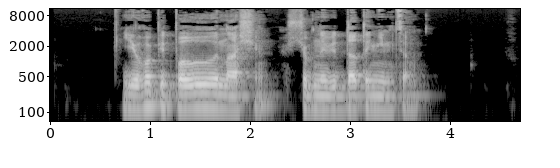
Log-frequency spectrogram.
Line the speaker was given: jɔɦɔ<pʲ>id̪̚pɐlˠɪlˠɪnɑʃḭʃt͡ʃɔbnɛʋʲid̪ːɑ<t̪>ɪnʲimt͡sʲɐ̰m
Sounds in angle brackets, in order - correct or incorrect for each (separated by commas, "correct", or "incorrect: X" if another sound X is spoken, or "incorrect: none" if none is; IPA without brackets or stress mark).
correct, correct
